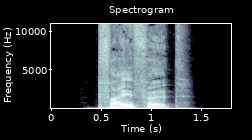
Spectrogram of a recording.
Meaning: second-person plural subjunctive I of pfeifen
- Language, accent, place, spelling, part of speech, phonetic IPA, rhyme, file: German, Germany, Berlin, pfeifet, verb, [ˈp͡faɪ̯fət], -aɪ̯fət, De-pfeifet.ogg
